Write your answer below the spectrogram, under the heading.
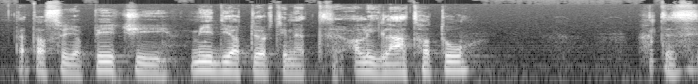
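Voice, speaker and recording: This man's voice has a dark, mellow tone, somewhat breathy, with fairly even intonation. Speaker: media artist and cultural professional. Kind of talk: interview.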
